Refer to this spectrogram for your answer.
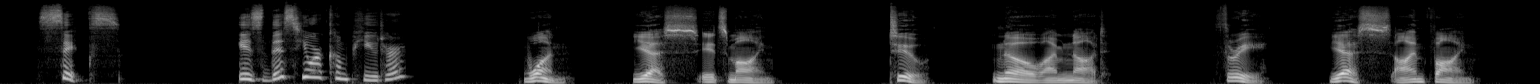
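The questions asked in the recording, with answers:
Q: Is this your computer?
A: 1: Yes, it's mine.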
